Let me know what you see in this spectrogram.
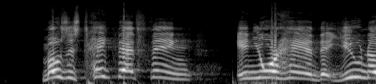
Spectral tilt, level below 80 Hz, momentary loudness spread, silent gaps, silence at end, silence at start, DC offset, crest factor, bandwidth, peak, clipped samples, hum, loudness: -3 dB/octave; -50 dBFS; 15 LU; none; 0 s; 0.45 s; under 0.1%; 16 dB; 14.5 kHz; 0 dBFS; under 0.1%; none; -16 LUFS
